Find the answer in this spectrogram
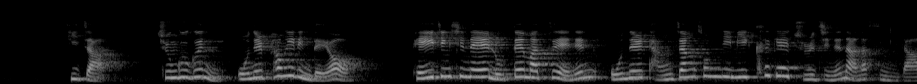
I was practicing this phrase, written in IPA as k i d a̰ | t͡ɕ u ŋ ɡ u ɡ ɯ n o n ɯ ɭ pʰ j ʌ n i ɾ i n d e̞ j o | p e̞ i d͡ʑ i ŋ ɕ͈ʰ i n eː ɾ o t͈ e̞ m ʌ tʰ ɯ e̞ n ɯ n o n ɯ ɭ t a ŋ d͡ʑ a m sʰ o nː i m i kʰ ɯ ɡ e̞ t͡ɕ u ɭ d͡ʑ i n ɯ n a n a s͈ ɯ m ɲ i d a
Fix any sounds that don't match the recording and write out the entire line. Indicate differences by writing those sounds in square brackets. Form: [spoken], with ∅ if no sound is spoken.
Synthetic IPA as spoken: k i [d͡ʑ] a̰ | t͡ɕ u ŋ ɡ u ɡ ɯ n o n ɯ ɭ pʰ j ʌ [ŋ] i ɾ i n d e̞ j o | p e̞ i d͡ʑ i ŋ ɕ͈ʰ i n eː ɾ o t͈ e̞ m [a] tʰ ɯ e̞ n ɯ n o n ɯ ɭ t a ŋ d͡ʑ a [ŋ] sʰ o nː i m i kʰ ɯ ɡ e̞ t͡ɕ u ɭ d͡ʑ i n ɯ n a n a s͈ ɯ m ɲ i d a

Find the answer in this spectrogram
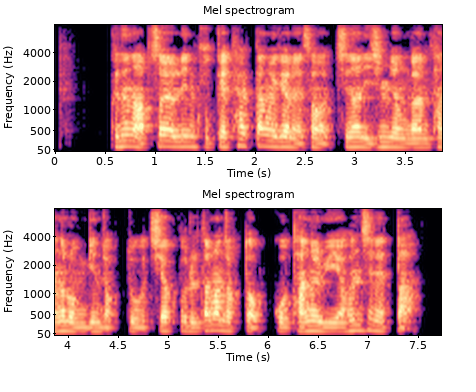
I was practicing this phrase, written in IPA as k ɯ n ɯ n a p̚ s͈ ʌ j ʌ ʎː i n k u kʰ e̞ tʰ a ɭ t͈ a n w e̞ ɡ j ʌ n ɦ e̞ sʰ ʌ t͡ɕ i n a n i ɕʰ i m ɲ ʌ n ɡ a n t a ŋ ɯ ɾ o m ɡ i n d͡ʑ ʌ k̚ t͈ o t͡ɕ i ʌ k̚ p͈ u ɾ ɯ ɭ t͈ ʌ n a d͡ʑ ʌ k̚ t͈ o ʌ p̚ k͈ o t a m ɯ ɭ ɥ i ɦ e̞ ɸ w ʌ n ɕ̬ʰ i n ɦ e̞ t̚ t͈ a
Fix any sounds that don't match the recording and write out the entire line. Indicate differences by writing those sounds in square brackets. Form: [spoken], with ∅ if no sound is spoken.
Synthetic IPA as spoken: k ɯ n ɯ n a p̚ s͈ ʌ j ʌ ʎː i n k u kʰ e̞ tʰ a ɭ t͈ a [ŋ] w e̞ ɡ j ʌ n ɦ e̞ sʰ ʌ t͡ɕ i n a n i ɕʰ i m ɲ ʌ n ɡ a n t a ŋ ɯ ɾ o m ɡ i n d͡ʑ ʌ k̚ t͈ o t͡ɕ i ʌ k̚ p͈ u ɾ ɯ ɭ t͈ ʌ n a d͡ʑ ʌ k̚ t͈ o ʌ p̚ k͈ o t a [ŋ] ɯ ɭ ɥ i ɦ e̞ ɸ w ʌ n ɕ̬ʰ i n ɦ e̞ t̚ t͈ a

